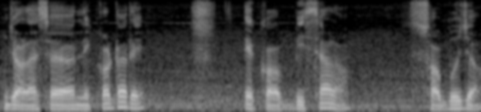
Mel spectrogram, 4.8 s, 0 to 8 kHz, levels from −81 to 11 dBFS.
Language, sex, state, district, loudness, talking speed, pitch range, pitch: Odia, male, Odisha, Khordha, -18 LUFS, 75 wpm, 85-105 Hz, 95 Hz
